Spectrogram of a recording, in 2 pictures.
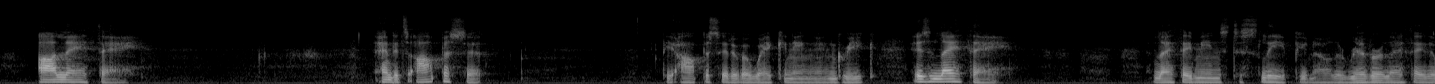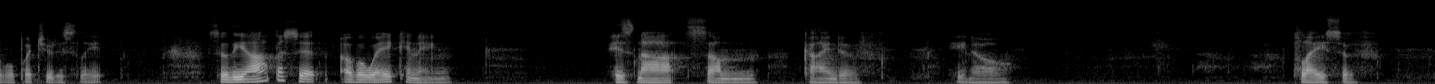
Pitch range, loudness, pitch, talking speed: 70-95 Hz, -32 LUFS, 90 Hz, 85 wpm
